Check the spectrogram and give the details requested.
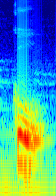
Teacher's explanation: makhrajnya huruf Kaf itu adalah pangkal lidah ke langit-langit belakang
